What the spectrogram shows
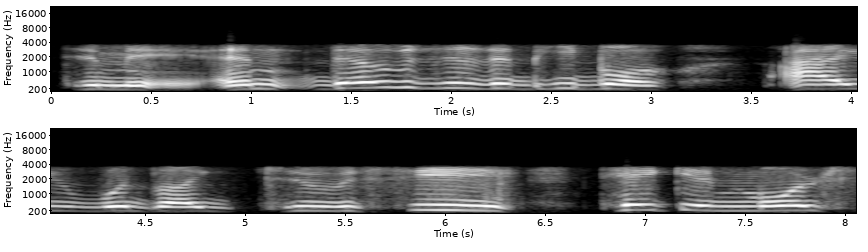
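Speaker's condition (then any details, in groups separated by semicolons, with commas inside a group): Cerebral palsy; mild; joins by phone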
